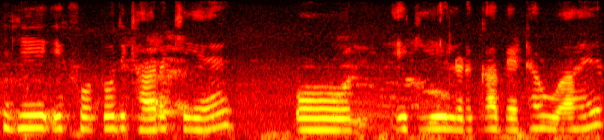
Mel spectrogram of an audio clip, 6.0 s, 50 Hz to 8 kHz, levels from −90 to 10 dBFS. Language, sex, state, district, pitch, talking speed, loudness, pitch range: Hindi, female, Haryana, Jhajjar, 210 Hz, 130 wpm, -17 LUFS, 200-225 Hz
